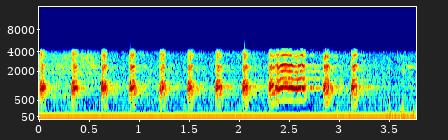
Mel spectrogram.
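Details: Hen perched on a chicken gym calling while another lays an egg: rapid, regular clucks, about four per second, broken by one drawn-out, wavering squawk before the quick clucks resume.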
